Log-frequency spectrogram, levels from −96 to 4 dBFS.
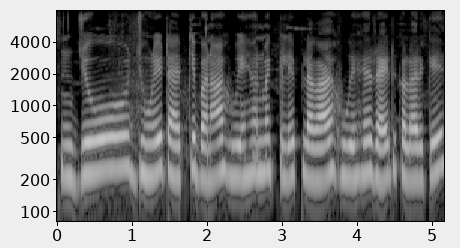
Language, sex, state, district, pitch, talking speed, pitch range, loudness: Hindi, female, Uttar Pradesh, Jalaun, 220 Hz, 175 wpm, 210-240 Hz, -27 LUFS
